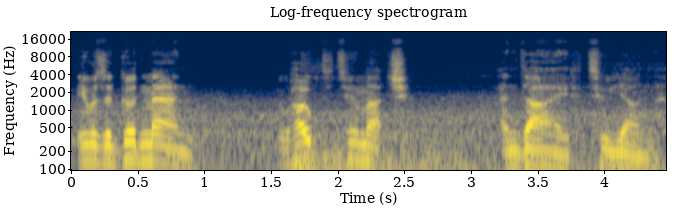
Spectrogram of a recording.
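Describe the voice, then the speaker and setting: An actor playing a wry, earnest young warrior in a fantasy game, with a dry manner. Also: male voice, on the low side, expressive, a little slow, background noise. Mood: grieving. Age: young adult.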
